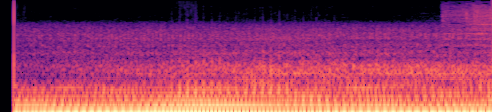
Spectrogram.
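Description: A loud, steady low rumble with a fast, even pulse, like a running engine or passing traffic.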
